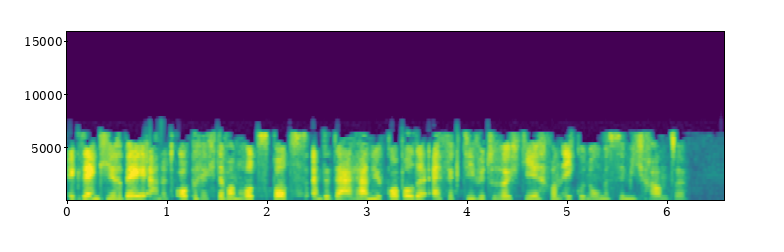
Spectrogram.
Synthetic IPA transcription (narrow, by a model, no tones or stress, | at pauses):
ʔɪɡdɛŋkɦiːrbɛja̰ːnɦətʰɔprɪxtəvɑnɦɔtspɔtsɛndədaːraːnɣəkɔpəlˠdəʔɛfɛktivətərɵxkɪːrvɑnʔeːkonoːmisəmiɣrɑ̰ntə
